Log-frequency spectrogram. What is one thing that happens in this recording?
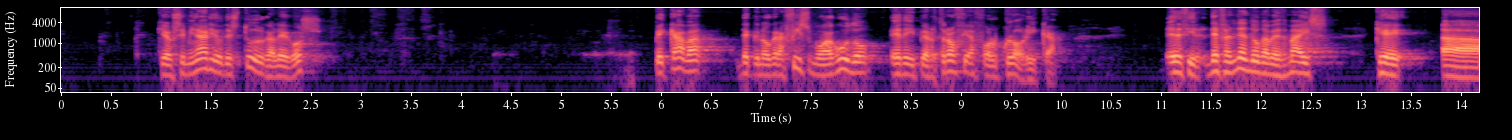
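An elderly man lectures calmly through a microphone.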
